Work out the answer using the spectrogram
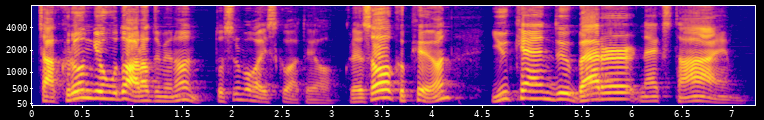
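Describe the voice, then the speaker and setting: Slow, lively-pitched male language teacher. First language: Korean. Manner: slow, carefully enunciated English model phrases between brisk explanations. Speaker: English teacher. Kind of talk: language lesson with repeat-after-me drills.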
